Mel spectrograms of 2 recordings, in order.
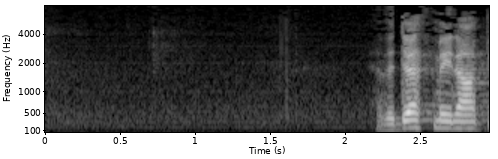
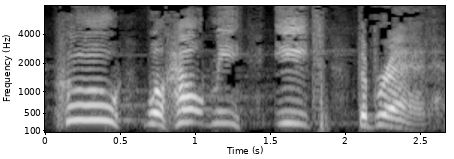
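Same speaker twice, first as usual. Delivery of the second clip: higher, slow and teasing; sly hen offer; 8 semitones higher, 4 dB louder, slower than usual. A narrator's reading. Hen tempts the lazy animals, higher and slow. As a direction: dangle the bread, drawn out. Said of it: "and says".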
